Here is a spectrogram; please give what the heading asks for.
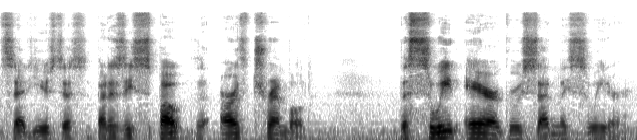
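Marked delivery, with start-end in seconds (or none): none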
